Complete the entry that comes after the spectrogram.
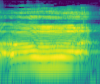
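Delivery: loud, high groan of revulsion; disgusted cry. Real, not acted. Player recoiling at a gruesome scene, disgusted cry. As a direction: cry out as if queasy.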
